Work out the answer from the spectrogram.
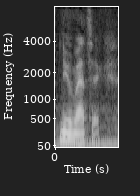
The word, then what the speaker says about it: pneumatic: Yeah, pneumatic. The P is silent.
